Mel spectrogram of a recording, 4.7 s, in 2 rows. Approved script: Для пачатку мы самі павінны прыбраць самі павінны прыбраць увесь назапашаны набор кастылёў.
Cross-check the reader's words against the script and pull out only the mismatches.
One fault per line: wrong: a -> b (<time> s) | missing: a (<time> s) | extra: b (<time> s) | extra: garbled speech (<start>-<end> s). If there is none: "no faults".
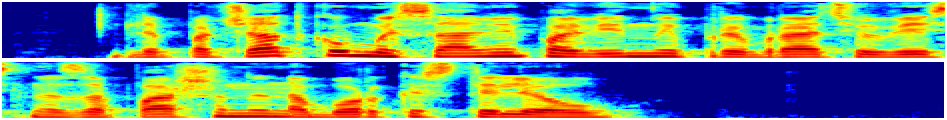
missing: самі павінны прыбраць (2.2 s)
